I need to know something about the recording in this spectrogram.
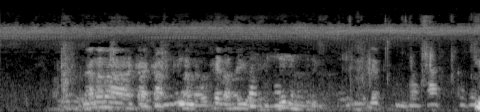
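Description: Steady high-pitched drone of insects, with faint voices of people talking in the background for most of it.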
